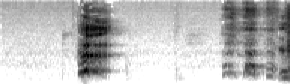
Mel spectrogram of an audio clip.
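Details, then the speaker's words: A mother's single sharp, voiced hiccup, followed by her baby daughter giggling at it. "Mommy hiccup scaring you? You like my hiccups?"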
